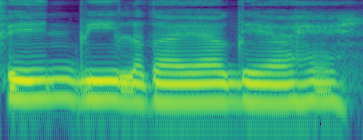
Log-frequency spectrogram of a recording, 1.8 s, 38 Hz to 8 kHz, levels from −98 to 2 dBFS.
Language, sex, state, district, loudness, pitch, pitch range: Hindi, female, Arunachal Pradesh, Longding, -12 LUFS, 170 Hz, 165-185 Hz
